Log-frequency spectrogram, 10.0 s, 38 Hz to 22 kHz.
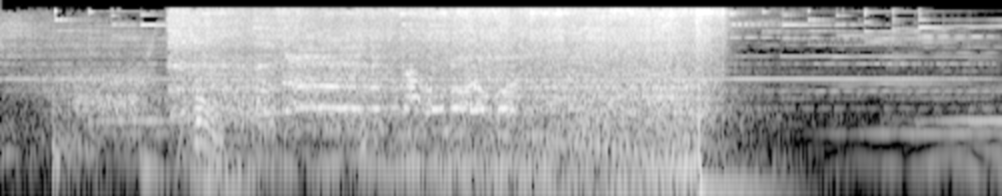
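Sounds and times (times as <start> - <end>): soft chiming music: 0.0 - 4.7, 7.2 - 10.0.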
